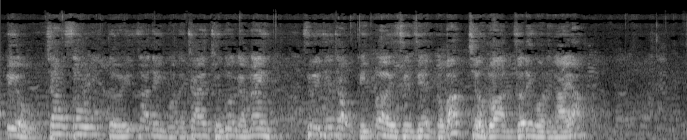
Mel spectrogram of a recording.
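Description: A man sings loudly through a loudspeaker, echoing in a large hall.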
